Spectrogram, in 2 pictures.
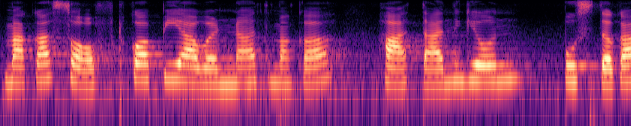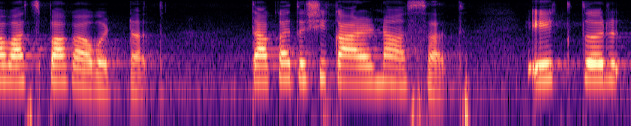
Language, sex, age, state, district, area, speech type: Goan Konkani, female, 18-30, Goa, Tiswadi, rural, spontaneous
